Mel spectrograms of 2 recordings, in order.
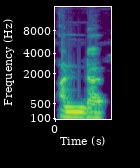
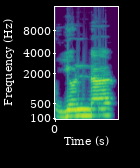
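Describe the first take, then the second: First: The word begins with a plain 'uh' vowel. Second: The word begins with a 'yu' sound. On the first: The speaker calls it right. "इसका उच्चारण होगा अंडर" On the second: The speaker calls it wrong. "अंडर को युंडर"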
